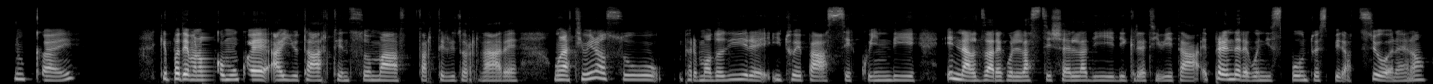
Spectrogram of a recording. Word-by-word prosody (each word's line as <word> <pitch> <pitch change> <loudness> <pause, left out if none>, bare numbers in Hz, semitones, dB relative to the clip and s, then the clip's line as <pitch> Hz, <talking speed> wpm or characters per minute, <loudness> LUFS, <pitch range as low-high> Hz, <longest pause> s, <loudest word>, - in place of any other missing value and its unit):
Okay, 240 -1 -2 0.8
che 265 - -3
potevano 215 -4 +5
comunque 220 -1 +5
aiutarti 200 +1 +1
insomma 195 0 0
a 185 +1 -7
farti 195 +1 -6
ritornare 185 -1 -2 0.3
un 215 - 0
attimino 245 +7 +4
su 215 -6 -4 0.2
per 210 -5 -7
modo 195 0 -1
dire, 220 -2 -1
i 215 - -7
tuoi 210 -1 -2
passi 190 0 +2
e - - -14
quindi 195 0 -6 0.3
innalzare 190 -7 +5
quell'asticella 190 0 -2
di 185 -1 -8
di 190 0 -7
creatività 180 0 -3
e - - -7
prendere 230 -4 +5
quindi 190 +1 -7
spunto 200 +2 -4
e - - -2
ispirazione, 185 -2 -3
no? 210 0 -6
195 Hz, 135 wpm, -25 LUFS, 185-215 Hz, 0.8 s, potevano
